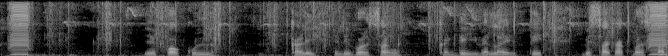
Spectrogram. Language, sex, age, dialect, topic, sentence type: Kannada, male, 31-35, Northeastern, agriculture, statement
